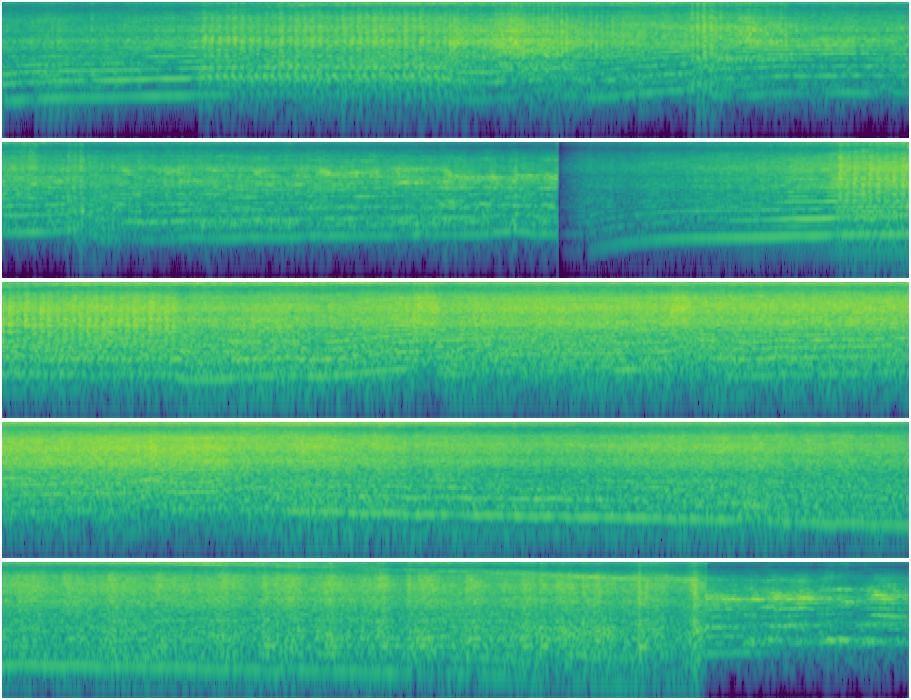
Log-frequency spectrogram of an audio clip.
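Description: Turbocharged Chevrolet Chevette drag car making a pass: the engine's pitch climbs again and again in steps as it shifts up through the gears, then falls steadily over the last several seconds as the car slows after the run. The sound cuts out abruptly for a moment about seven seconds in, and after the cut the engine is heard from on board the car.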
